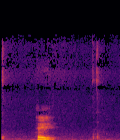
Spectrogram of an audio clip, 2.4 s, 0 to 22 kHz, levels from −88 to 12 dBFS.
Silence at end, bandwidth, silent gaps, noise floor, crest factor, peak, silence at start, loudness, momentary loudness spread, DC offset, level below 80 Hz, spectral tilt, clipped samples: 0.45 s; 16.5 kHz; none; -49 dBFS; 18 dB; -2 dBFS; 0.05 s; -15 LUFS; 23 LU; under 0.1%; -56 dBFS; -7 dB/octave; under 0.1%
